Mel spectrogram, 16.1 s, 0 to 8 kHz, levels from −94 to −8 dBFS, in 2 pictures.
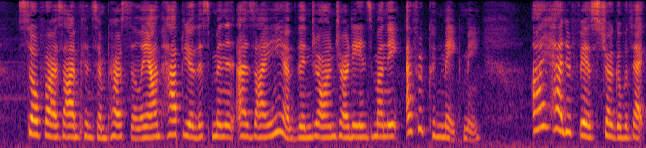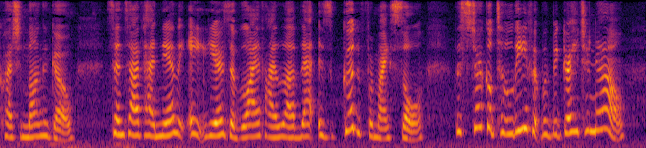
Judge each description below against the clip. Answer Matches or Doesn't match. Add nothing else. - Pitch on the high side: Matches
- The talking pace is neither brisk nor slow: Doesn't match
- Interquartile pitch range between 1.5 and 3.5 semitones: Doesn't match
